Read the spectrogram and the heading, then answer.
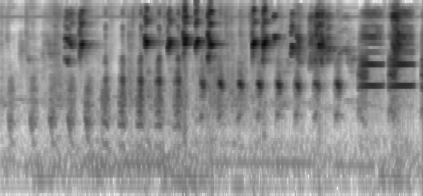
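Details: Household Javan myna, a mimic said to cough, laugh and call out to girls, delivers a fast chattering series of short clicks and buzzy chirps, ending in two longer, loud whistled notes.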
